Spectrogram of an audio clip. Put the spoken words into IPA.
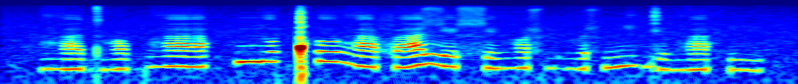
ɦ a˨ dʱ ɔ˨ bʱ a˦ | ɲ o˦ ǃʰ o˦ ɦ a˨ f a˨˦ ɮ ɪ˨ ɬ ɪ˨ ɦ ɔ˨ ɬ bʱ ʊ˨ ɬ ɲ i˦ ɡ ɪ˨ ɦ a˨ h i˨

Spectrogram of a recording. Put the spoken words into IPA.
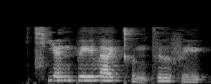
t͡ɕʰ j ɛ˥ n p e˥ ɪ̯ l a˥ ɪ̯ kʰ ʊ̰˨˩ ŋ t͡s ɹ̩˥˩ f e˩ ɪ̯

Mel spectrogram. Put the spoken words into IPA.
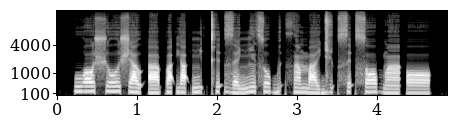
w ɔ˦ ʃ o˦ ʊ̯ ʃ a˦˨ ʊ̯ ʔ ä˨ p ä˦ ʔ j ä˦ ʔ ɲ ɪ˦ ʔ kʰ ɪ˦ ʔ z ɛ˨ ɲ ĩ˦˨ s o˦˨ b ɪ˦ ʔ θ ã˦ m a˨ ɪ̯ d͡ʑ ʊ˦ ʔ sʰ ɪ˦ ʔ sʰ ɔ˦ b ã˨ ʔ ɔ˨

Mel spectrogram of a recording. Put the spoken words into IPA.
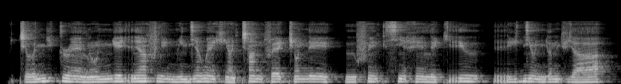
c ɤ˩˧ nʲ e˥ k ɹ ɛ̃˧˩ l õ˧ ɲ e˥˧ rʲ ã˥ f l i˧˩ m ĩ˧ dʲ ã˥ w ɛ̃˧ ç ã˩˧ cʰ ã˥˧ n f ɛ˥˧ c õ˥ n e˥˧ | ɯ˩˧ f ẽ˧˩ k sʲ ɛ̃˧ h ẽ˧˩ l e˧˩ c rʲ ɯ˥˧ | r i˩˧ dʲ õ˧˩ ɲ ɤ˧ n vʲ a˩˧

